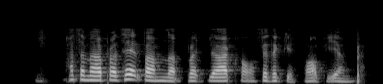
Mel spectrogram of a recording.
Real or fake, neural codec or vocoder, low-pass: fake; codec, 24 kHz, 0.9 kbps, WavTokenizer, small release; 5.4 kHz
